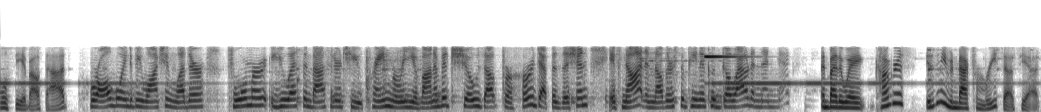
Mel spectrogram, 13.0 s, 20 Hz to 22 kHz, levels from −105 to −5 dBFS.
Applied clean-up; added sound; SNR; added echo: neural mask model RNNoise.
